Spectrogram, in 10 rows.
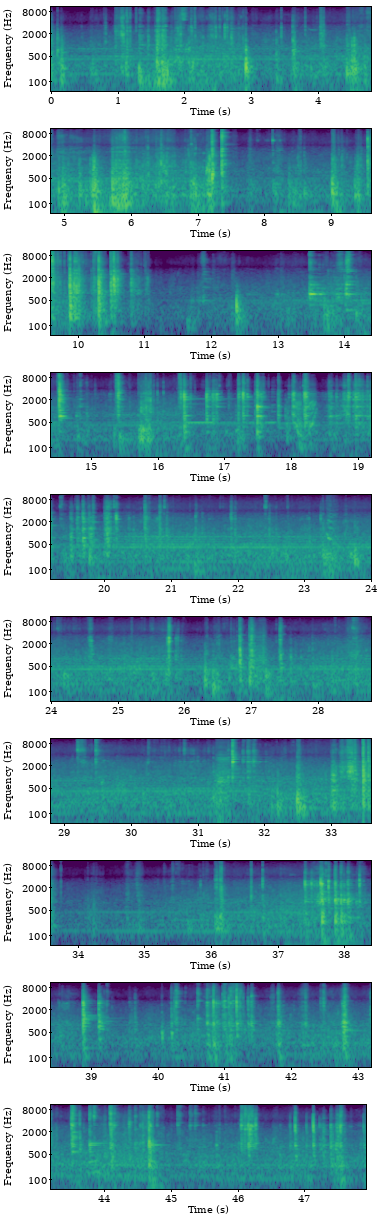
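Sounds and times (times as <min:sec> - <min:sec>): steady hum: 0:11.2 - 0:47.9.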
